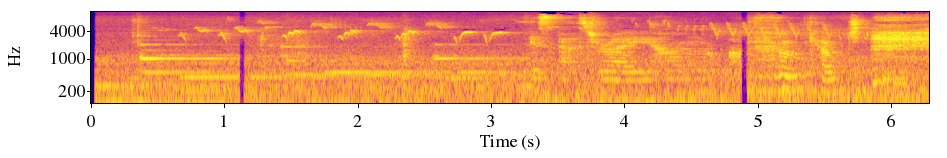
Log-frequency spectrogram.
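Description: Birds chirping: a run of short, quick calls that slide downward in pitch, repeated many times, over a few steady held tones.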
